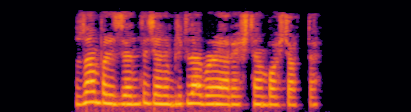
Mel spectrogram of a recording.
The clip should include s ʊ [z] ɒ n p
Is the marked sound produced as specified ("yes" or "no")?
yes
